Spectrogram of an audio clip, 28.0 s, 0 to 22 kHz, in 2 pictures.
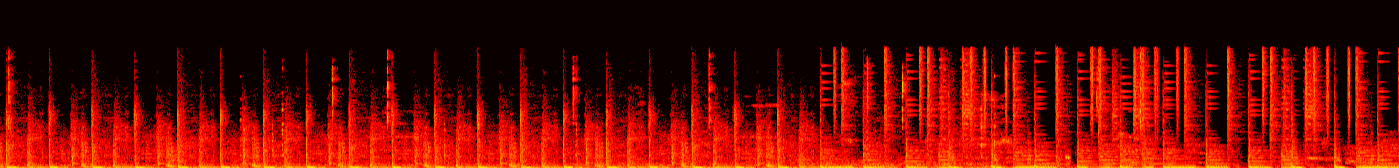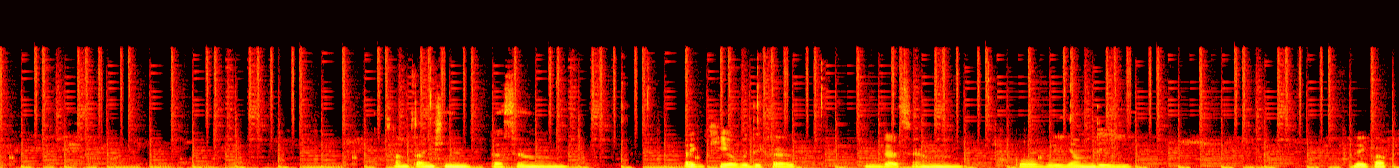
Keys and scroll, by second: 3.2 space, 5.6 ctrl+space, 8.6 space, 9.7 g, 10.9 space, 18.2 ctrl+space, 20.4 space, 22.1 space, 23.8 space, 24.9 b, 27.6 space.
